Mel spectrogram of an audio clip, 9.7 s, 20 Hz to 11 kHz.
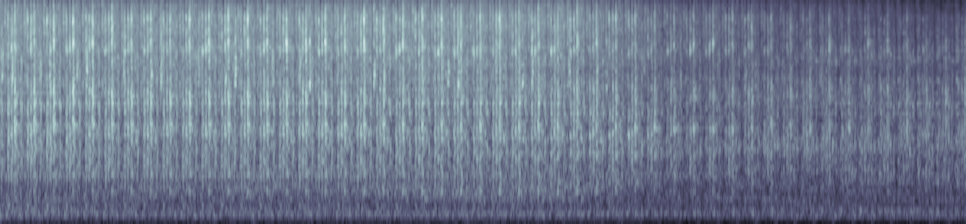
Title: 12 valve Cummins Misfire due to Blown Head Gasket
